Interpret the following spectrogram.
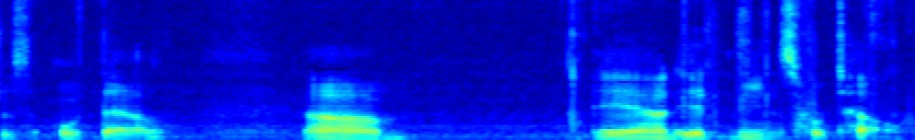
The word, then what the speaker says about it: hotel: mentioning the word o the H is silent you don't pronounce that it's just Hotel um and it means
